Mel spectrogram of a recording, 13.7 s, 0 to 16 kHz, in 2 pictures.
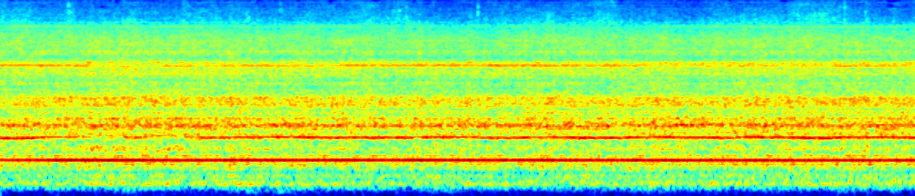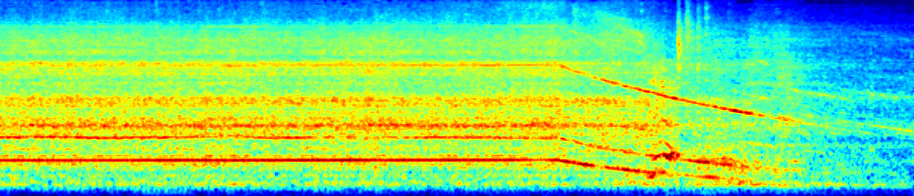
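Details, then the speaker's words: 1996 Dyson DC02 vacuum, before refurbishment, with floor tool, filters missing; steady high motor whine holding even pitch about eleven seconds, then smooth wind-down at switch-off; strong suction, likely from lacking filters; motor healthy. "Nothing wrong with that. Has all that suction as well, which is probably more due to the lack of filters than anything else, I"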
